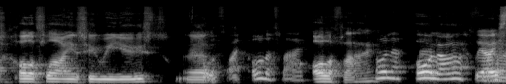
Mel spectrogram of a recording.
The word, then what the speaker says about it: Holafly: Holafly. We always say it wrong. We realise afterwards, you're like, oh yeah, it's Spanish.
